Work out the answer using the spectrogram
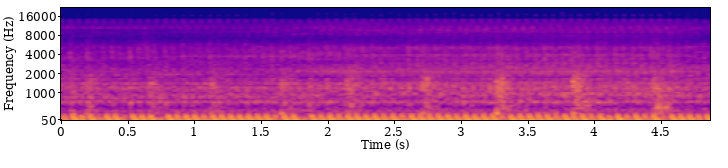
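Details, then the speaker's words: TVS Apache RTR 200 4V with engine light on: faint light tick-tick over thumping single-cylinder idle, from the top of the engine; owner says it grows much louder after riding a while, cause unknown. "और यह ऊपर side से आ रही है थोड़ी टिक टिक टिक टिक टिक करके मतलब ऐसा ही कुछ है"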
